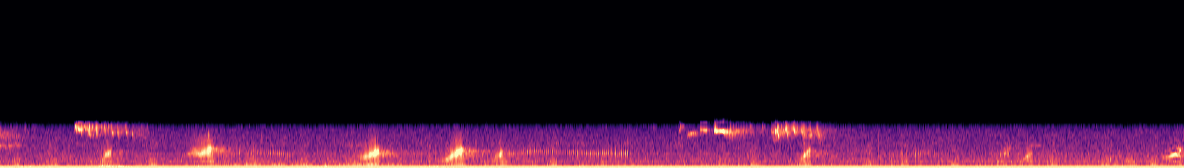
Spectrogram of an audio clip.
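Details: Frog chorus recorded in the Warande, Tilburg, with short rasping croaks scattered every second or two, some rising sharply, against constant low background noise.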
